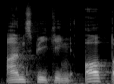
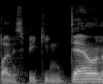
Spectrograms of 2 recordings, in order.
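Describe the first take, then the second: First: I'm speaking "up" with the voice lifting on up; rising tune. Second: I'm speaking "down" with the pitch dropping on down; falling tune. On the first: Coaching on tonality, showing the voice going up. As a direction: let the line climb at the end. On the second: Coaching on tonality, showing the voice coming down. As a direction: let the line fall away at the end. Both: Shown as a demonstration.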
